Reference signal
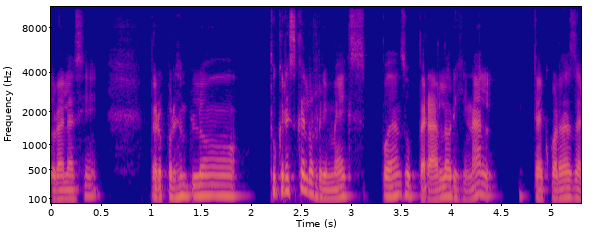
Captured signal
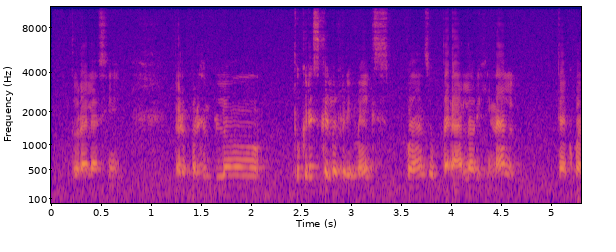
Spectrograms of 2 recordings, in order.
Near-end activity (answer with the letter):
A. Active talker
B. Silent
B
